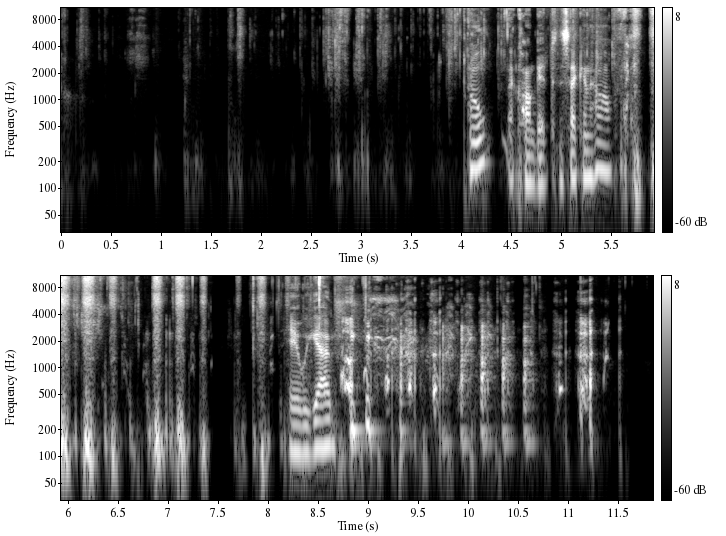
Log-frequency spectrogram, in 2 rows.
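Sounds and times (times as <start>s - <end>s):
biting and chewing hard cold chocolate: 0.0s - 8.6s
speech: 4.1s - 6.5s, 8.2s - 9.3s
laughter: 8.2s - 11.8s.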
